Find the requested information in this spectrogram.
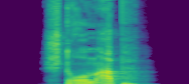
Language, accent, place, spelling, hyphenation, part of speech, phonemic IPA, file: German, Germany, Berlin, stromab, strom‧ab, adverb, /ʃtʁoːmˈʔap/, De-stromab.ogg
- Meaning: downstream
